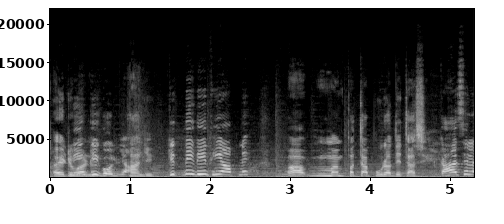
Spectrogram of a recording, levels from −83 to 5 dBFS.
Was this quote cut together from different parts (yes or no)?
no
